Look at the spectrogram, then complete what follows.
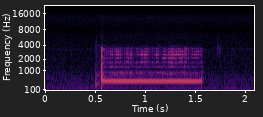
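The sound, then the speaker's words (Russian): A single steady electronic telephone ring tone of an unanswered call sounds for about one second, starting with a click and cutting off abruptly, over a faint background hiss with no talking. “У них ни один телефон не отвечает.”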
